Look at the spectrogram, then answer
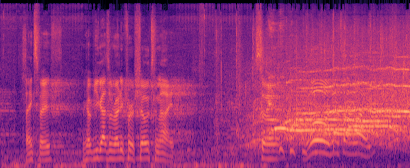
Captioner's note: cheers and applause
